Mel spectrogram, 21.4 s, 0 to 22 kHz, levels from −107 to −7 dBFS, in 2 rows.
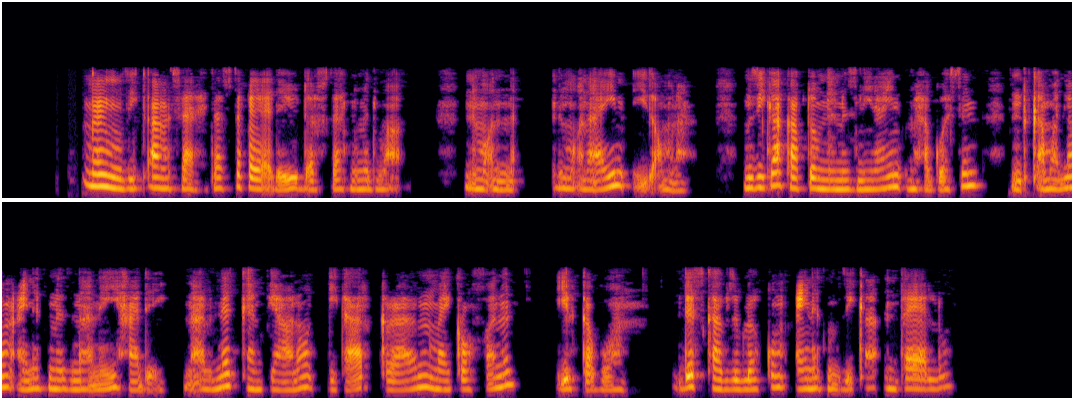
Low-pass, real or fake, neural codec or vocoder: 5.4 kHz; real; none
